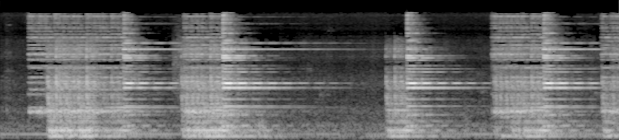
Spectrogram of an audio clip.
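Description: Electronic keyboard synthesizer, improvised: four loud, dense, ringing chord clusters of about a second each, over a softer held tone that sustains between them.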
